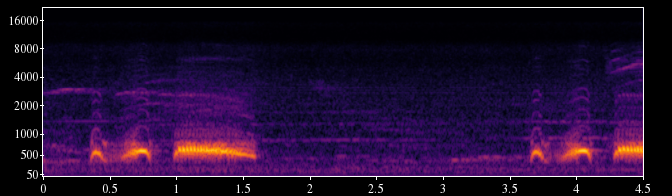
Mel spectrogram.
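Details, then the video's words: Spotted dove's big-voiced call aimed at rivals: two quick rising notes and a drawn-out coo, a pause, then the same phrase again, with faint bird whistles. "DERKUKU GACOR DOR SUARA BESAR MEMBUAT EMOSI LAWAN"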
